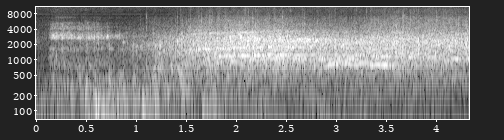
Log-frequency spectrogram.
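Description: Audience applauding, swelling about a second in and then holding steady and loud.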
